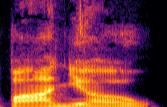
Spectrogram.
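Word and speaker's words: banho: In Spanish, it's B-A-N with a tilde, B-A-N-O. Yeah. In Portuguese, it's B-A-N-H-O. And that's how you make the ñ sound.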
